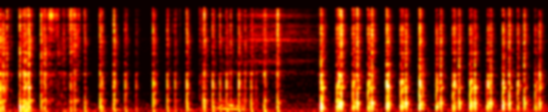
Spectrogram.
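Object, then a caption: Plastic wipes canister. Fingertips and nails tap and scratch the side of a large Lysol disinfecting wipes canister, a hollow plastic cylinder with a white plastic lid and a paper label. Quick, dry, hollow taps come in an uneven rapid run, each dying away almost at once. A quieter patch of softer tapping and scratching sits in the middle before louder taps resume.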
